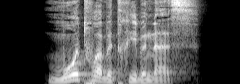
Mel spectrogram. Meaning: strong/mixed nominative/accusative neuter singular of motorbetrieben
- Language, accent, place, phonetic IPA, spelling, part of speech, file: German, Germany, Berlin, [ˈmoːtoːɐ̯bəˌtʁiːbənəs], motorbetriebenes, adjective, De-motorbetriebenes.ogg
